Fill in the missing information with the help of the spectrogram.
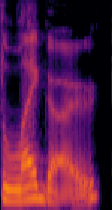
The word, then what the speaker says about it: Lego: So Trent and Josh, the young guys from South Australia, they mentioned that in South Australia, it's pronounced Lego, not Lego.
